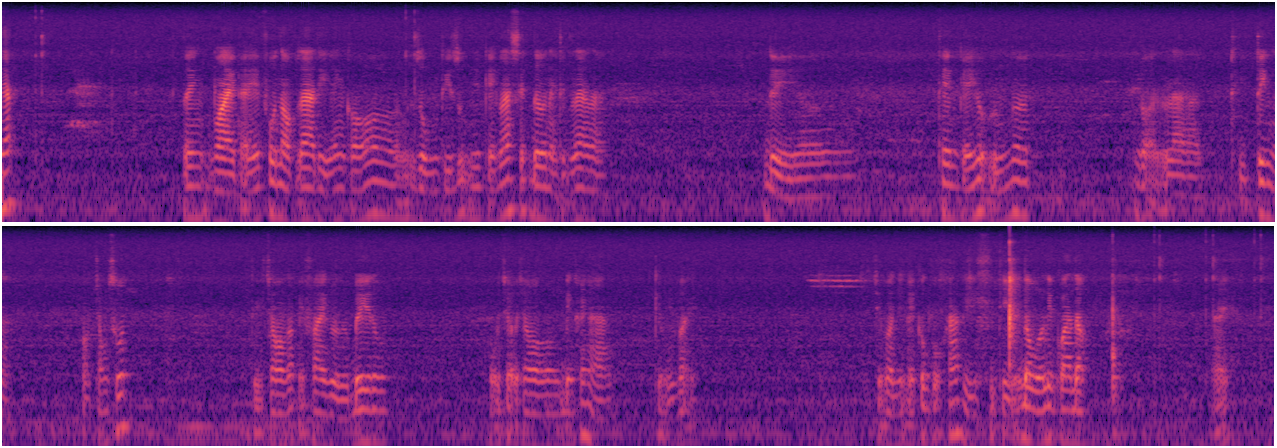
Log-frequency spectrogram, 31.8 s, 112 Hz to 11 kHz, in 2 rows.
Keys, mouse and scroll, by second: 5.0 click, 30.2-31.2 drag, 31.5 click.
